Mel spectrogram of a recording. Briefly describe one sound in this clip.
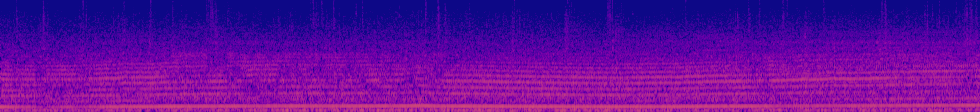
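A car engine hums steadily at high revs, its pitch shifting slightly.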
